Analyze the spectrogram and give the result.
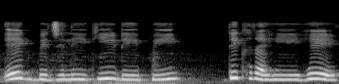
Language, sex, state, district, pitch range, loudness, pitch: Hindi, female, Madhya Pradesh, Bhopal, 220-260 Hz, -14 LUFS, 235 Hz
